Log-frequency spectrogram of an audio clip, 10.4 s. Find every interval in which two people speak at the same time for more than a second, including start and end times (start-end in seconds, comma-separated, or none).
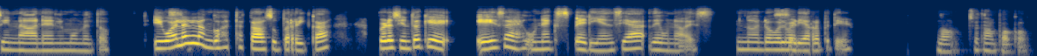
none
